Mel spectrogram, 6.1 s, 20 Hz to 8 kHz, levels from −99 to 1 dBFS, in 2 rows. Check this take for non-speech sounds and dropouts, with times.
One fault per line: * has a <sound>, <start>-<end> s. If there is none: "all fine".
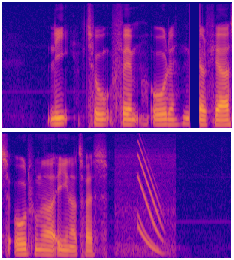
* has a dropout, 2.5-2.6 s
* has a chirp, 4.9-5.3 s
